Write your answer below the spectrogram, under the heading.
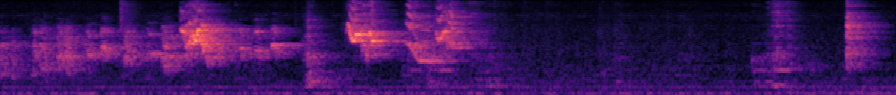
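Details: Budgerigar warbling aimed at stimulating mating: scratchy, buzzy phrases with stepped up-and-down notes, then a quiet gap and two short sharp squawks near the end.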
